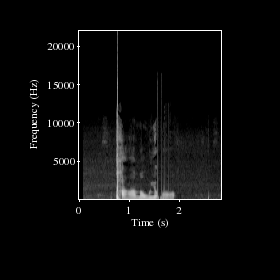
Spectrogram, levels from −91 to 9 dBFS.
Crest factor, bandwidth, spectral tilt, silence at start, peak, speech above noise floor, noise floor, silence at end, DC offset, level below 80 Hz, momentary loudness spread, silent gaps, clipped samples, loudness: 22 dB; 13 kHz; -5 dB/octave; 0.75 s; 0 dBFS; 42 dB; -63 dBFS; 0.95 s; under 0.1%; -34 dBFS; 16 LU; none; under 0.1%; -20 LUFS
